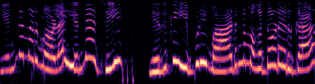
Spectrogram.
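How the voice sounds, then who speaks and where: Woman doing a squeaky bossy village mother-in-law. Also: very animated, a little fast. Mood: coaxing. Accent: Tirunelveli Tamil. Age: over 60 (figure). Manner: scolding, nagging. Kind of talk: animated cartoon dialogue. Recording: noisy cartoon audio track.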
